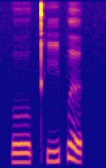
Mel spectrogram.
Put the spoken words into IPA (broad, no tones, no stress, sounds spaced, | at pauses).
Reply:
o kʰ i p ə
